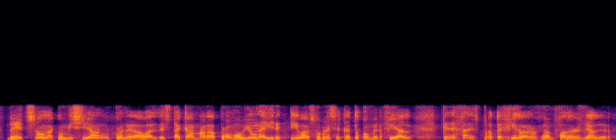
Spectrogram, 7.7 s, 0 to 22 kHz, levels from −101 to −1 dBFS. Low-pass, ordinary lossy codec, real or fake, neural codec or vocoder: 5.4 kHz; none; fake; codec, 44.1 kHz, 2.6 kbps, DAC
